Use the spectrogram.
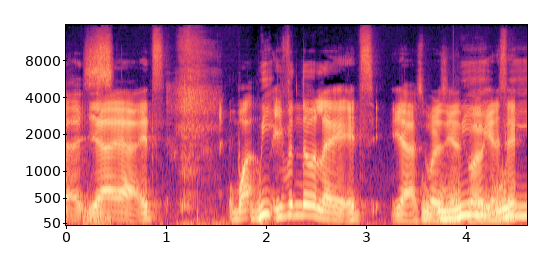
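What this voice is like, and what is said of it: Usual voice. Nothing is said of it.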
